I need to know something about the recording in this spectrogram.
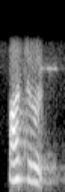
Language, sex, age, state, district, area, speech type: Nepali, female, 18-30, West Bengal, Darjeeling, rural, conversation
